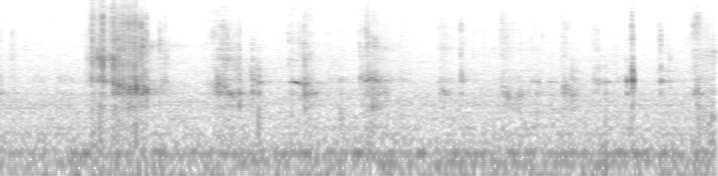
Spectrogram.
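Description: A person chewing and biting crunchy food loudly and deliberately. There is a big burst of crunching about a second in, then irregular smaller crunches.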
